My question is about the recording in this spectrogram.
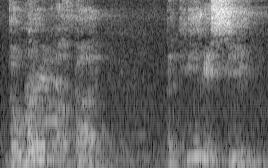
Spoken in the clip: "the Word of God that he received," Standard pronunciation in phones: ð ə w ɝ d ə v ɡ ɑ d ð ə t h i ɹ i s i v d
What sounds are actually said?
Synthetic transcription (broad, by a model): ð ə w ɝ d ə v ɡ ɑ d ð ə t h i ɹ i s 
